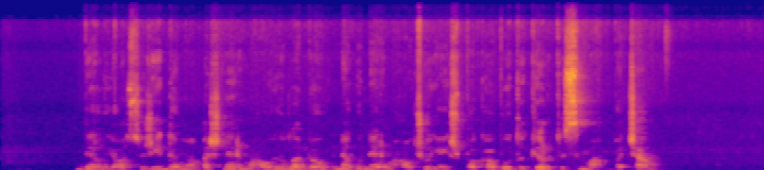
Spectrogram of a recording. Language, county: Lithuanian, Vilnius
